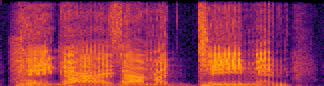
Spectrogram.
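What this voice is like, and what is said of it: Modulated demon character voice. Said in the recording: “putting on this voice modulation”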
